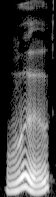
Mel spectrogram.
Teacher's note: the lips are a little bit tighter or more constricted when making the initial W sound, but that's the only real difference.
